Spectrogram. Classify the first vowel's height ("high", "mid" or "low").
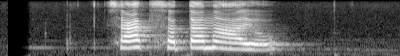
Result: low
